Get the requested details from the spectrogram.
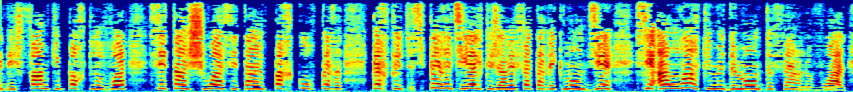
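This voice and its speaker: Woman, middle-aged, high-pitched, heated monologue, indignant, repetitive phrasing. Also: a bit bright, dry recording. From Morocco. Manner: indignant, emotional, repeats phrases. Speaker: vlogger. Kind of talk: impassioned personal monologue.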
